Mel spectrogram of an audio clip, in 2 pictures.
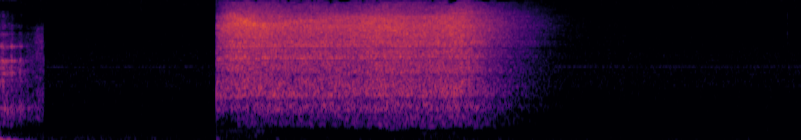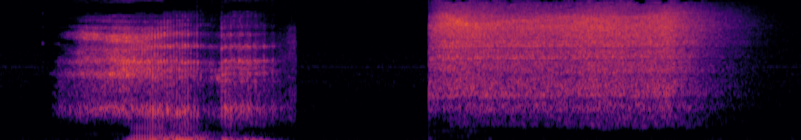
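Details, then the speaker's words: Sleep-study teaching recording of snoring and normal breathing, with airway partially opening and shutting. Long, loud hissing breaths alternate with a rough, rumbling snore, typical of snoring during sleep. "in the next segment you'll be hearing voice of snoring as well as normal breathing"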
